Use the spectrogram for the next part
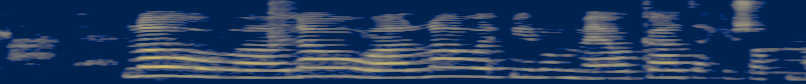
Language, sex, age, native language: Icelandic, other, 12, Icelandic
